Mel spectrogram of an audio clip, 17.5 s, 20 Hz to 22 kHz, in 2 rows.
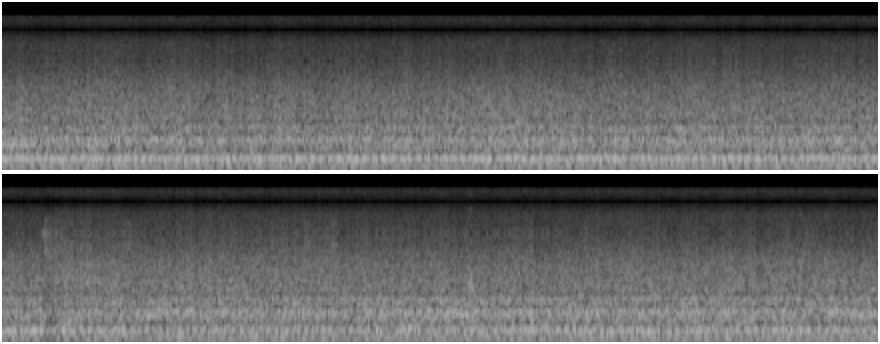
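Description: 1989 Finn-Power TP 3015 CNC turret punch running under power: a steady machine hum with a constant whine and no punching strokes.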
